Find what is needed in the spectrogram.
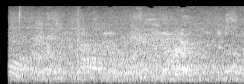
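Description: Background chatter of many people talking at once in a large indoor arena hall, steady throughout.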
